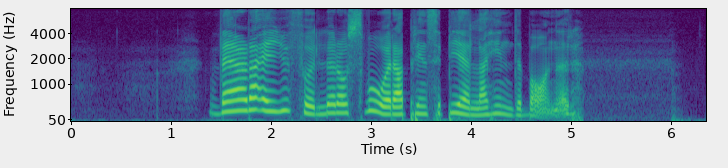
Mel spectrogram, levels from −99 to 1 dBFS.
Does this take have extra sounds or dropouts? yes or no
no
